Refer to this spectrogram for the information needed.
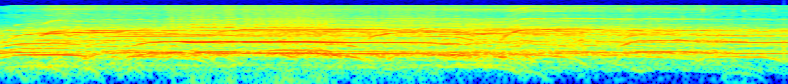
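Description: A large crowd of supporters cheers and shouts continuously as former president Almazbek Atambayev leaves prison, many overlapping voices rising and falling in loud, excited whoops with no pause throughout.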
